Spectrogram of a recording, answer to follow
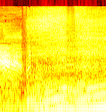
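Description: Chevrolet Chevette's engine revving hard as the car drives across grass. The revs dip briefly about half a second in, then climb steadily as it accelerates. A shout is heard at the start.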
